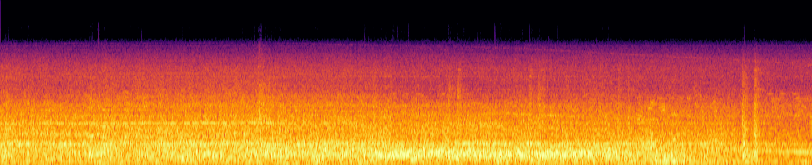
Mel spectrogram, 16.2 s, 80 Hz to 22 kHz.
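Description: Kobe Electric Railway 3000 series electric train running, heard from the driver's cab: steady wheel and running noise on the rails. Near the end the noise eases as the train slows into a station, with a couple of sharp clicks and a low, slightly falling whine.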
